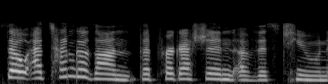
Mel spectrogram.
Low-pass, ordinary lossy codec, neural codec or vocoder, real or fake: 7.2 kHz; Opus, 16 kbps; none; real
